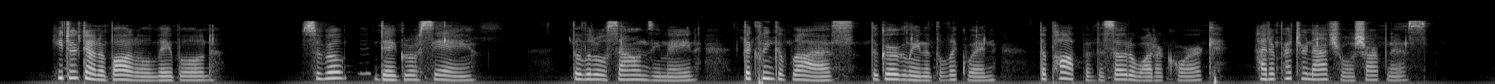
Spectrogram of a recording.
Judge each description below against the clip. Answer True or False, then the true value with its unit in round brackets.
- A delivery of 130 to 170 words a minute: True (135 wpm)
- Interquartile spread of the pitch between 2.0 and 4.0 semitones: True (3.7 semitones)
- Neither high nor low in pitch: False (210 Hz)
